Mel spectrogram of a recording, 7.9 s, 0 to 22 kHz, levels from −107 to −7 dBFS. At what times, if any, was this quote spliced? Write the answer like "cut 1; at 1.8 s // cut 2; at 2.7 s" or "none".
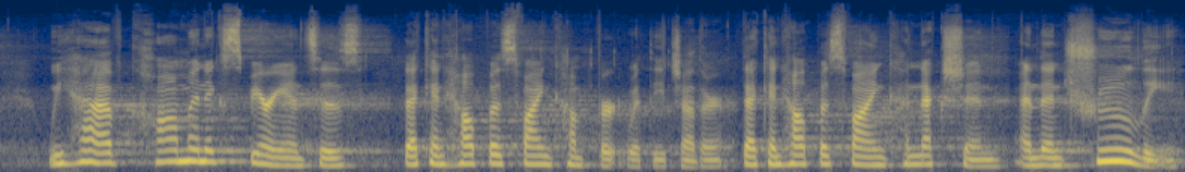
cut 1; at 2.6 s // cut 2; at 4.9 s // cut 3; at 6.7 s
